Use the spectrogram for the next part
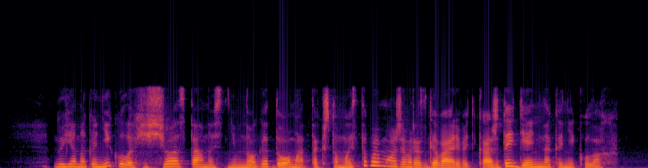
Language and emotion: Russian, positive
